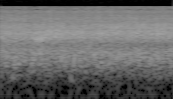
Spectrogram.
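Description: Goat Creek flowing in winter in the Methow Valley, a steady, dense broadband rush of running water that stays even and continuous, heard alone with no voices.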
